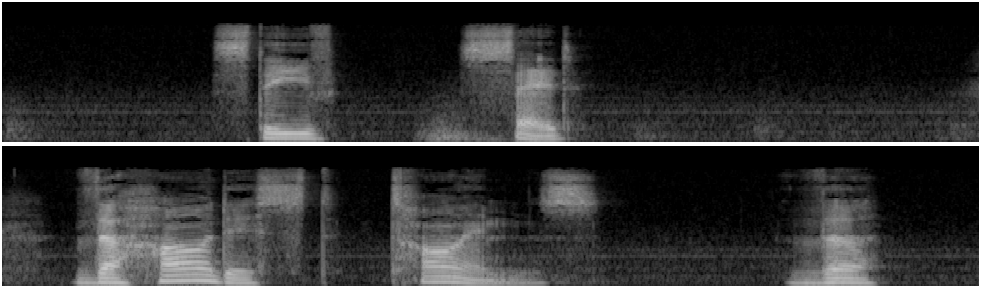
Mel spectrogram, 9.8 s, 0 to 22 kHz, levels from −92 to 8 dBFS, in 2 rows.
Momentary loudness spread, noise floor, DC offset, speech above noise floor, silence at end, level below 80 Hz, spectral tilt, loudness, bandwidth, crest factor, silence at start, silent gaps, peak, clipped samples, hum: 20 LU; -64 dBFS; under 0.1%; 41 dB; 0.5 s; -56 dBFS; -4.5 dB/octave; -23 LUFS; 11.5 kHz; 26 dB; 1.05 s; none; 0 dBFS; under 0.1%; none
